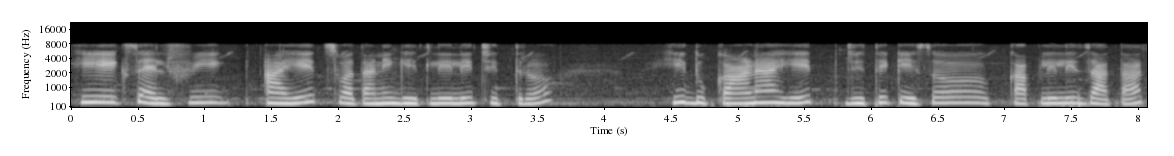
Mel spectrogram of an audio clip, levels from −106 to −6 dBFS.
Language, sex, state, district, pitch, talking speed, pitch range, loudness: Marathi, female, Maharashtra, Nagpur, 245 Hz, 110 wpm, 240-270 Hz, -27 LUFS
